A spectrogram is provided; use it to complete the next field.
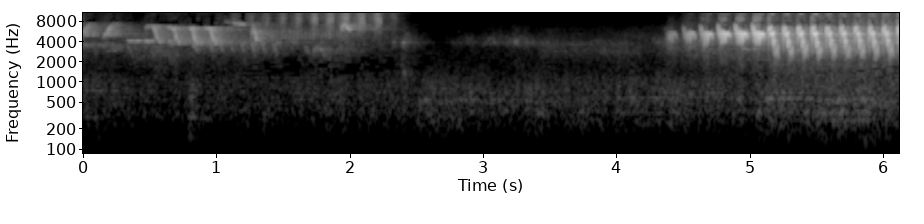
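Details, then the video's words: Birds chirping in a relaxing nature setting: high thin twittering notes for about two seconds, a pause of silence, then a loud fast run of rapidly repeated chirps. "Birds Chirping"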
